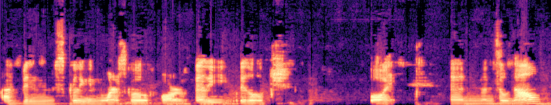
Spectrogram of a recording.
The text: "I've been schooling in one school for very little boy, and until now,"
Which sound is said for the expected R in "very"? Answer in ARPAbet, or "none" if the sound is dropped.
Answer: L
